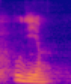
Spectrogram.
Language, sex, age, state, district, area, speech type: Tamil, male, 18-30, Tamil Nadu, Perambalur, rural, read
